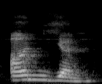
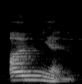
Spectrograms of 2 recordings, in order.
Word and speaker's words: onion: or an i sound in this word we pronounce it as a y onion onion all right and the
